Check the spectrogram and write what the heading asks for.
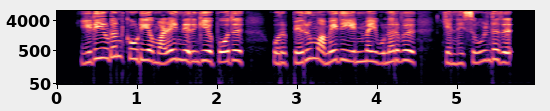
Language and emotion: Tamil, fearful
